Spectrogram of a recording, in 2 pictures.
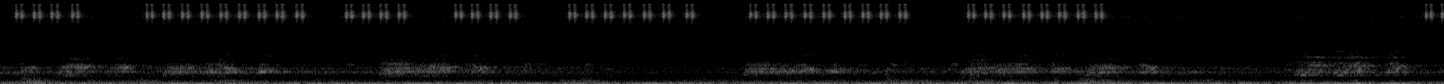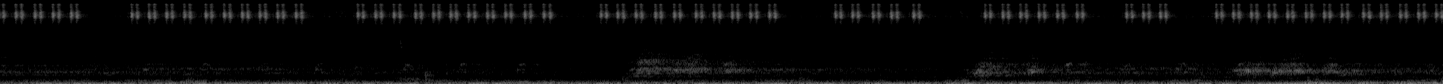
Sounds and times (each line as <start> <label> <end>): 0.0 Crickets 28.8
0.2 dogs barking 3.0
3.8 dogs barking 5.5
7.5 dogs barking 12.1
12.9 dogs barking 14.4
20.8 dogs barking 22.0
24.2 dogs barking 25.3
26.1 dogs barking 28.2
